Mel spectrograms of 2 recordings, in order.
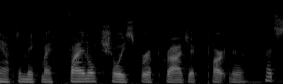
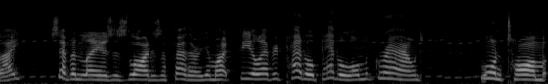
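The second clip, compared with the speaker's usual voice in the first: put-on louder, brash Australian accent; a loud cheeky Aussie skater hyping a mate; 6 semitones higher, 7 dB louder than usual. Voices skater Zoe.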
